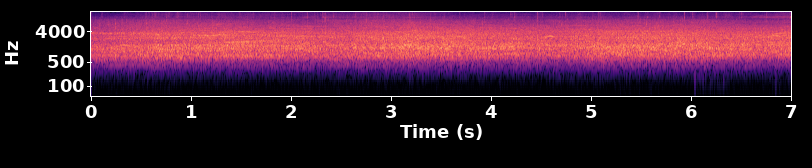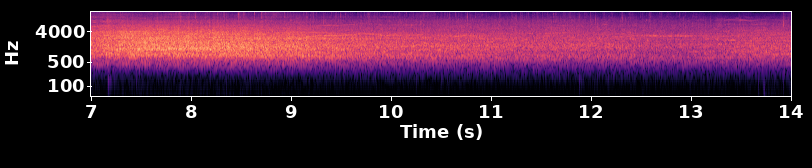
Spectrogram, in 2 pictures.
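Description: A large crowd cheers and roars loudly in a stadium.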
